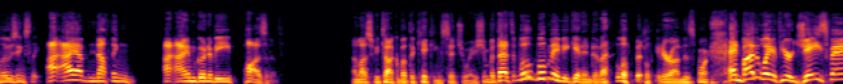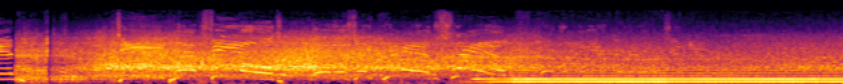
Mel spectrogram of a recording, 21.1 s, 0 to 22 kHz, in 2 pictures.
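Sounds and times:
speech: 0.0s - 3.6s, 4.4s - 12.1s
stadium crowd roaring: 10.7s - 21.0s
steady sustained horn-like tone: 14.0s - 21.0s.

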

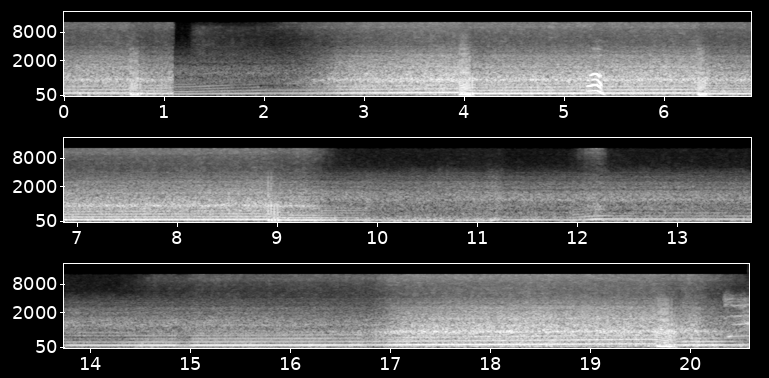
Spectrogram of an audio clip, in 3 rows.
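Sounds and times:
hot hatchback engine revving hard through gear shifts: 0.0s - 9.7s, 13.8s - 20.5s.

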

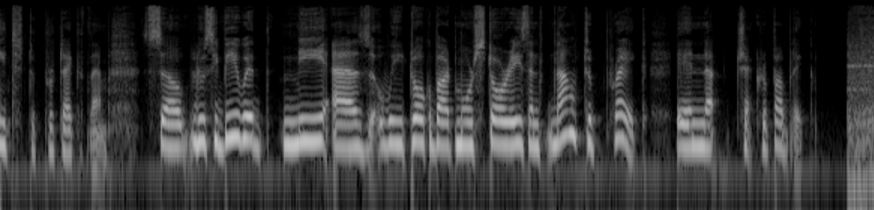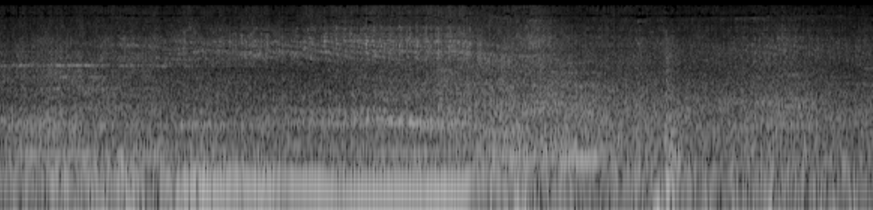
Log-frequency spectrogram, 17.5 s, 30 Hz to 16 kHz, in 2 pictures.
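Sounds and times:
speech: 0.0s - 8.2s
city centre traffic noise: 8.5s - 17.4s
heavy diesel engines of protesting farmers' tractors in Prague: 8.5s - 17.4s.

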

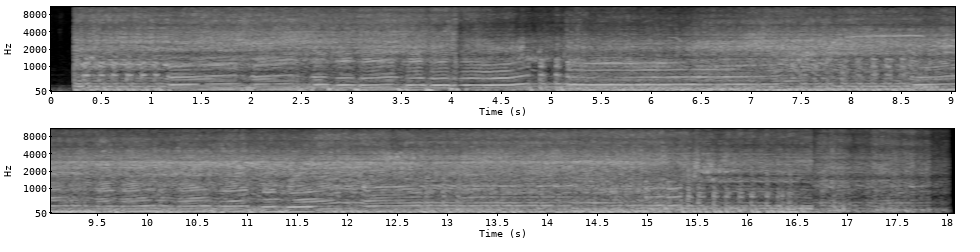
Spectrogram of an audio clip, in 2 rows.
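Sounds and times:
spinning car engine revving hard: 0.2s - 18.0s
spinning car tires squealing: 0.3s - 18.0s.

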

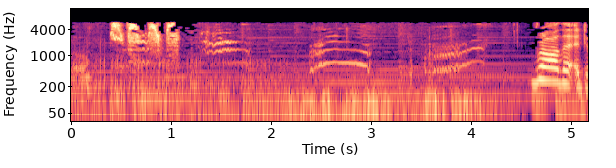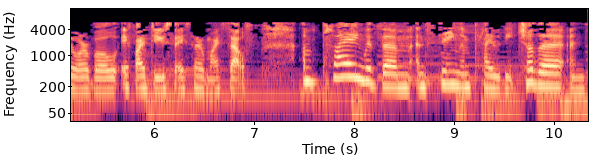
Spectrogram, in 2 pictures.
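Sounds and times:
faint low rumble: 0.0s - 4.2s
kitten meowing with thin high-pitched cries: 0.4s - 4.2s
speech: 4.6s - 10.3s.

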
